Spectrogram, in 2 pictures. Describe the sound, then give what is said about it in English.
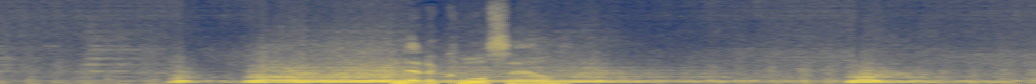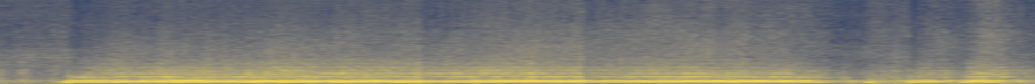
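A steam train's whistle blows in long, harmonic blasts, several sustained calls with short breaks between, over the rumble of the running engine. A person briefly speaks partway through. “Here's a steam train.”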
